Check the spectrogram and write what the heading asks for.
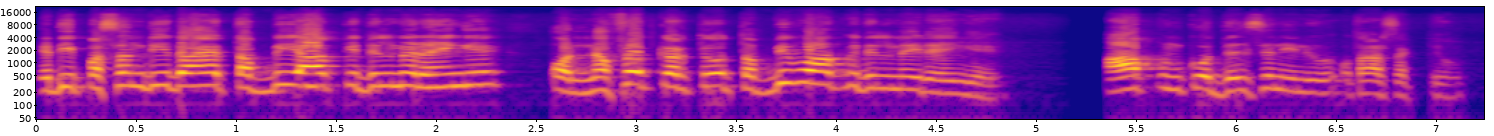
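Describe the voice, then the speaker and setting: A man's voice: very high-pitched, moderate pace. A man teaching at a coaching center, giving a motivational classroom talk and throwing rhetorical questions at his students.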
